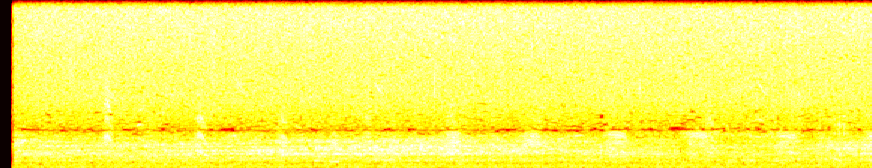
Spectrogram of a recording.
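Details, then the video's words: Whooper swans give a steady chorus of overlapping honking, trumpet-like calls, many birds at once with no break. "whooper swan"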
